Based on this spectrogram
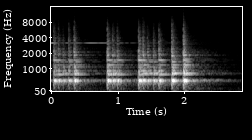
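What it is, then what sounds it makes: Shime-daiko drum with tight rawhide head. A small Japanese shime-daiko drum on a low metal stand, with a hollow lacquered wooden shell and a tightly stretched rawhide head, is struck with two wooden bachi sticks in repeated taps. Groups of sharp, dry, pitched cracks ring briefly around a mid tone, with a bright edge on each hit. The last taps fade out quickly into silence.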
